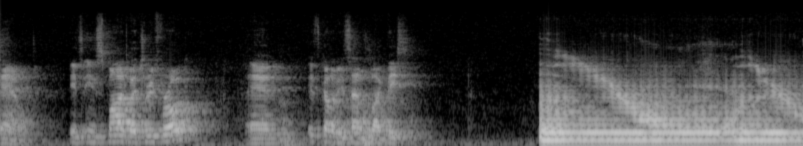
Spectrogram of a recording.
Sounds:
playing didgeridoo

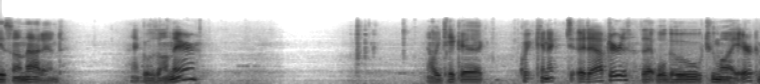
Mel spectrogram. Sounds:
Speech, inside a small room

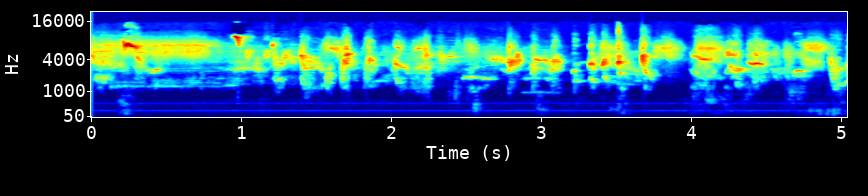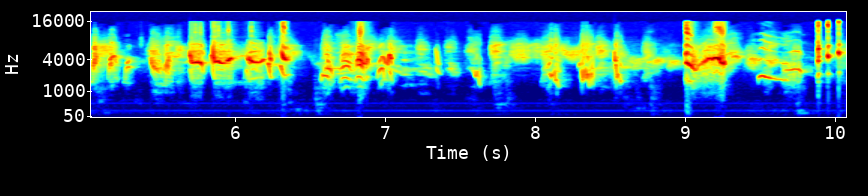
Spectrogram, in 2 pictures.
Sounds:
warbler chirping

